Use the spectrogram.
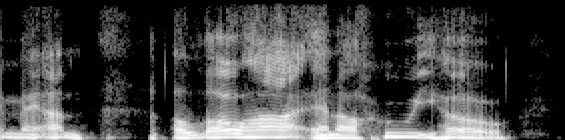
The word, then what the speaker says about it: a hui ho: Aloha and a hui ho. I remember a hui ho because I always remember it rhymes with like a dirty ho, right? A hui ho.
